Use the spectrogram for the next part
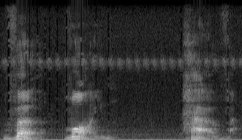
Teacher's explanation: Air is forced to the upper teeth and lower lip. Again, this is a labiodental sound.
